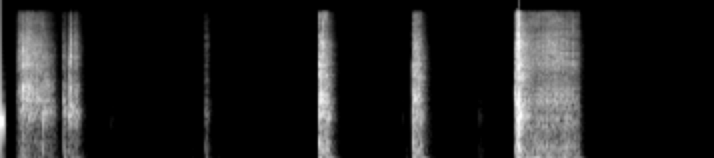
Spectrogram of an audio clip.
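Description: A match struck against the striking strip of a Swan matchbox: two short scratches about half a second apart, then a louder, longer strike near the end. The match fails to light because its head sticks to the box.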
